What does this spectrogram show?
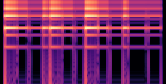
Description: Rupee Bounce; A rupee (or Kinstone or Mysterious Shell) bouncing

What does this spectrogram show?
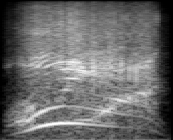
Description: Ganondorf Throw

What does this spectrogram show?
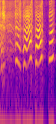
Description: Girl Laugh; Girls laughing; Zelda

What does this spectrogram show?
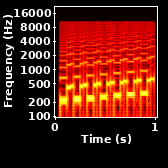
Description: Beanstalk Small; A small beanstalk growing (Super Mario Bros. sound)

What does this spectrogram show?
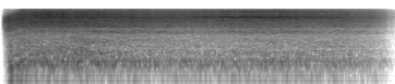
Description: Fire Jet Long

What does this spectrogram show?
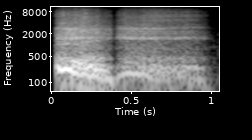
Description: Ganondorf Hurt

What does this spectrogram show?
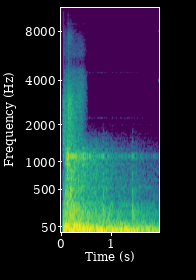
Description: Drawbridge Down Done

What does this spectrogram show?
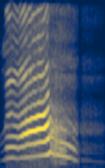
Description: Tetra Struggle; struggling in the tree; Zelda

